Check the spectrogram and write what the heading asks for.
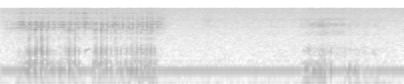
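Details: Olde English Bulldogge snoring while asleep in an odd-looking position: rapid fluttering, snorting snore bursts followed by a shorter second snore, rattly sleep snoring.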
